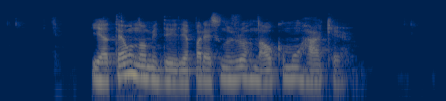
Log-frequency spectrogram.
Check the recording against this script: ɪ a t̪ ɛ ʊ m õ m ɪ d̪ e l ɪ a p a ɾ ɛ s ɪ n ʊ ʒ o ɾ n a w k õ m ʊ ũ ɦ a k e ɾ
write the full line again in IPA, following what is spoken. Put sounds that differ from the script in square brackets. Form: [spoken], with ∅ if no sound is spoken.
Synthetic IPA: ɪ a t̪ ɛ ʊ [n] õ m ɪ d̪ e l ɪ a p a ɾ ɛ s ɪ n ʊ ʒ o ɾ n a w k õ m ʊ ũ ɦ a k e ɾ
